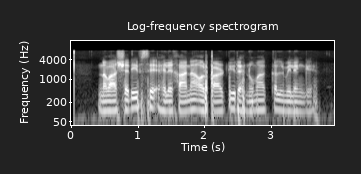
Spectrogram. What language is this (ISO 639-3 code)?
urd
